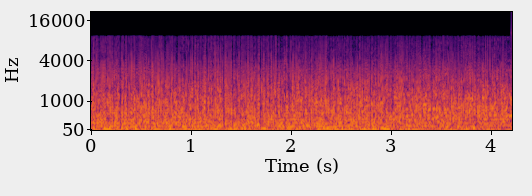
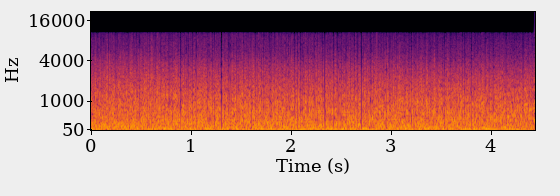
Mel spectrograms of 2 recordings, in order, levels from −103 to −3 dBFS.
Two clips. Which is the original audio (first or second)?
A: second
